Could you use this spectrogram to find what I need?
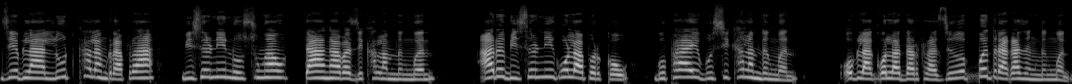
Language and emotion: Bodo, angry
